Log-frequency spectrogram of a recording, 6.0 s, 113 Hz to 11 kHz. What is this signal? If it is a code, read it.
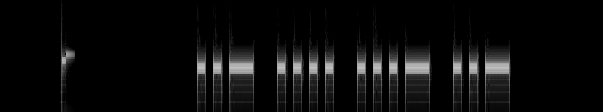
Morse code, heard as a keyed tone, about 15 wpm, 700 Hz. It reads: UHVU
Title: Four Challenging Letter-Number Combinations 15wpm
